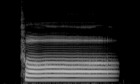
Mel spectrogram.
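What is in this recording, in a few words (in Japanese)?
"ふぉ", Japanese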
